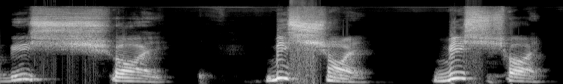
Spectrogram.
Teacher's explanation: শব্দের মধ্যে মফলা আছে, এই জন্য মফলাযুক্ত বর্ণটি দুইবার উচ্চারিত হবে। বিশ, থেমে গেল। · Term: দ্বিত্ব উচ্চারণ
